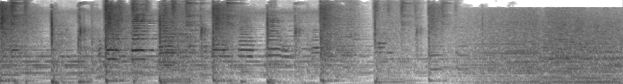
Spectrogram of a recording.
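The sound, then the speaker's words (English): A high-performance stock car racing engine revs in a series of loud, choppy bursts, then settles into a steady, sustained roar toward the end. “Air flowing through the system, mixing with fuel, combusting, bringing the speed and thrills of stock car racing to life.”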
